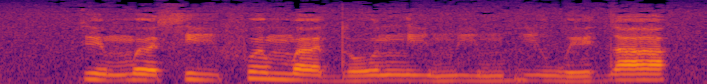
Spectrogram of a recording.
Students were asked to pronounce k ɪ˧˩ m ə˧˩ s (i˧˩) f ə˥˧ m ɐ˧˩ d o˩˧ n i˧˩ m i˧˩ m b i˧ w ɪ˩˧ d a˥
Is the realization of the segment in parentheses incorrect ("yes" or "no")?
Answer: no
